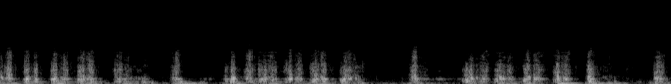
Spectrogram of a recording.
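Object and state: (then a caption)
Foam microphone windscreen being squeezed and scratched. A blue foam windscreen on a microphone is squeezed with the fingers and scratched with long nails. It makes a rapid, uneven run of soft, muffled crunching and rustling bursts, with a warm low hum and no bright edge.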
